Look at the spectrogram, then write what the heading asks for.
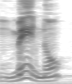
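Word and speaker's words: μένω: Del griego lo pueden mencionar como menó, con acento en la E, menó, que significa permanecer.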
